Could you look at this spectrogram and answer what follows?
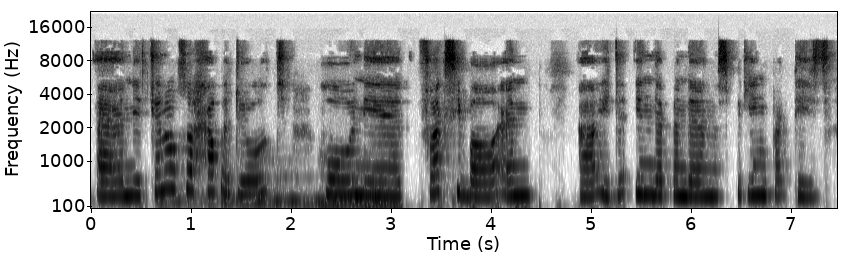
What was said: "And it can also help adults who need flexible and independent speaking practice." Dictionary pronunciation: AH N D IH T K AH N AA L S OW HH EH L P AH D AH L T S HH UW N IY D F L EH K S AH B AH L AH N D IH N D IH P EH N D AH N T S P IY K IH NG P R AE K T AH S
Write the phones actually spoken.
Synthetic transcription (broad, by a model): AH N IH T K AH N AA L S OW HH EH L P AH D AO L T HH UW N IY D F L EH K S AH B AH L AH N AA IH N D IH P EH N D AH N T S P IY K IH NG P R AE K T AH S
